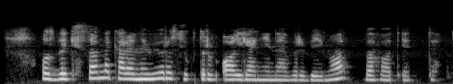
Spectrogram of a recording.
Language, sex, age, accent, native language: Uzbek, female, 18-24, Andijon, Uzbek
